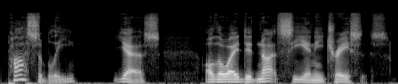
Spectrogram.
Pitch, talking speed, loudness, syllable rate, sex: 115 Hz, 135 wpm, -17 LUFS, 4.7 syllables/s, male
